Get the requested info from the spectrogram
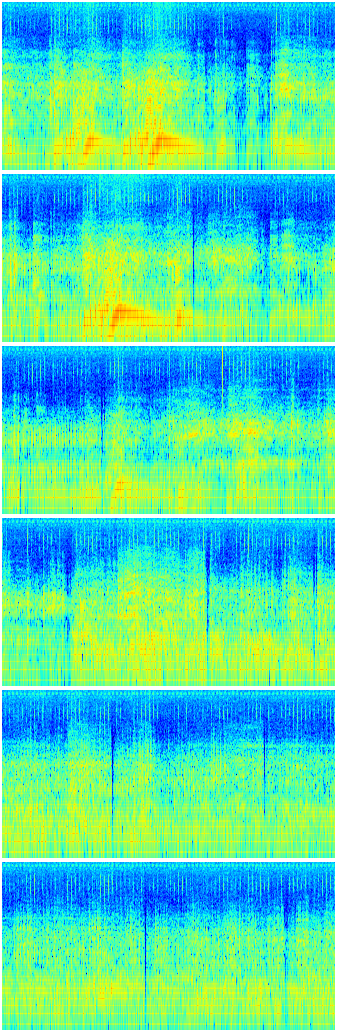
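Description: Several scramble motorcycle engines revving, throttles blipped in repeated rising and falling bursts. About halfway through, many bikes rev together in a denser, steadier din.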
